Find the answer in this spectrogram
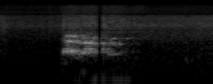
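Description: A short pitched vocal-like sound about half a second in, lasting under a second, set in an otherwise quiet pause.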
